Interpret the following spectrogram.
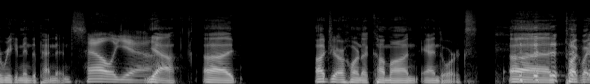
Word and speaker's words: Adria Arjona: Adria Arjona.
